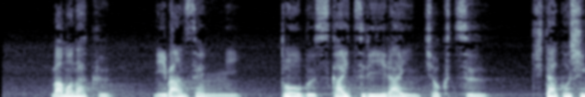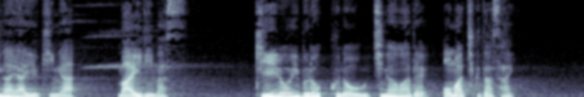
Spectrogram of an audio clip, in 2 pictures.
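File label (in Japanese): 接近放送, 男声, 六本木駅; 放送は「北越谷行」です。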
